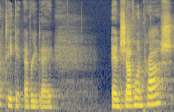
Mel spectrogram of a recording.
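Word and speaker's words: Chyawanprash: it every day and chevan prash that's how you pronounce it shevan prash um trying to see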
